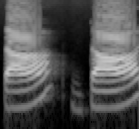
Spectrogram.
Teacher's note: ज़ुबान की नोक सामने के ऊपर के 2 जो दांत हैं सनाया उलिया जो हमने पढ़ा था उनकी जड़ पर लगती है, ठीक है, दांतों पर नहीं लगती। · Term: हरूफ़े नतइया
